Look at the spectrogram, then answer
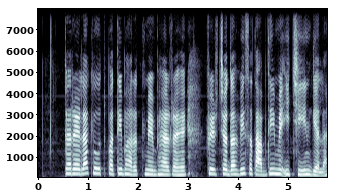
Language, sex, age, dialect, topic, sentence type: Maithili, female, 25-30, Eastern / Thethi, agriculture, statement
